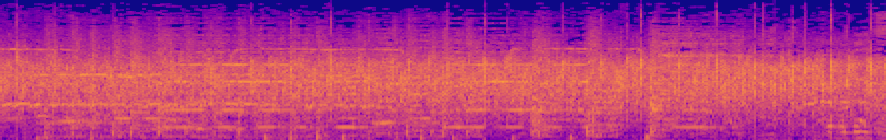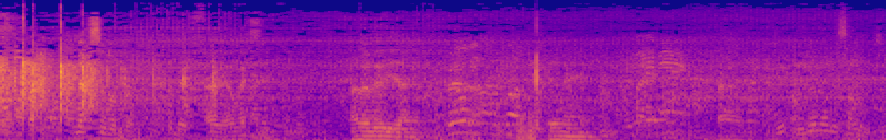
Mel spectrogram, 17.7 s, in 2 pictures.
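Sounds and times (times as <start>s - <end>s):
church congregation applauding: 0.0s - 11.6s
sustained musical tones: 0.0s - 12.4s
voices: 0.0s - 17.7s.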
